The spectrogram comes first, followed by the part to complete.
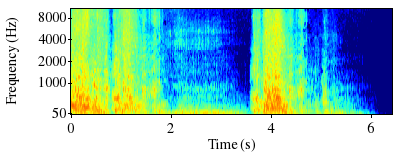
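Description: The MGM logo's lion roaring: one roar with a quick second surge, then a second roar about three and a half seconds later that fades away.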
